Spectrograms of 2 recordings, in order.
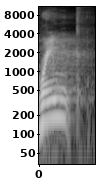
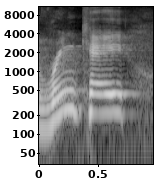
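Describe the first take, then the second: First: The name is said as one single syllable. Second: The name is said as two separate syllables.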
